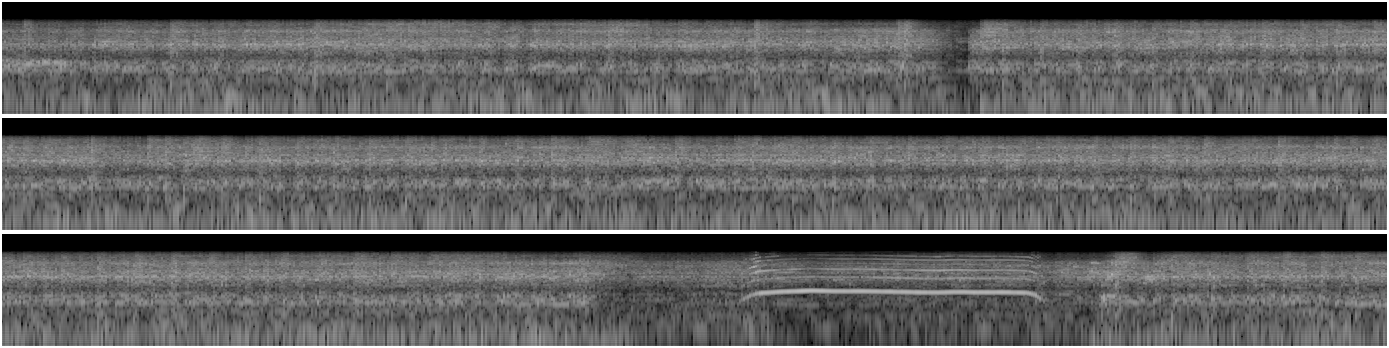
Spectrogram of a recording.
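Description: Live band playing loud electric-guitar music, with a brief break about seven seconds in. Near the end the band drops out and a single high guitar tone is held for about two seconds before the full band comes back in.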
